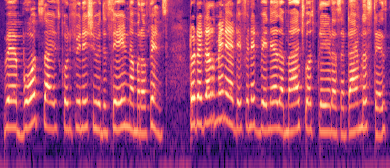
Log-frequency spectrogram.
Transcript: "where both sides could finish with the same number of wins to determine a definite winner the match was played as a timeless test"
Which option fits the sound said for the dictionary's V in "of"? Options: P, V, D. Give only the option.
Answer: V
